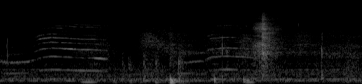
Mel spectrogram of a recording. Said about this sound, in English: Cat. Yes, you. Go.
